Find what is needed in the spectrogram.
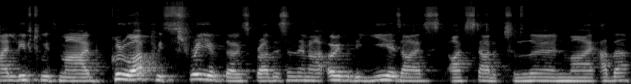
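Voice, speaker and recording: With an Australian accent, a woman speaks at a moderate pace. Her voice is medium in pitch and somewhat breathy. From Western Australia, rural wheat belt. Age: 60s. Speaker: guest speaker, entrepreneur. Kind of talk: interview conversation.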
